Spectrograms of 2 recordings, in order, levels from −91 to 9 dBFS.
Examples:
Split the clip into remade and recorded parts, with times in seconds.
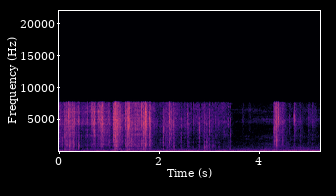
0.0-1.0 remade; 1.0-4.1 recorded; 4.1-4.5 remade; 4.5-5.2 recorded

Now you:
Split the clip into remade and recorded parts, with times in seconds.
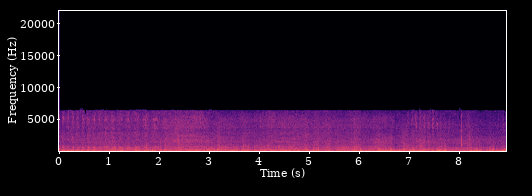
0.0-2.1 recorded; 2.1-2.8 remade; 2.8-3.2 recorded; 3.2-6.7 remade; 6.7-8.9 recorded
